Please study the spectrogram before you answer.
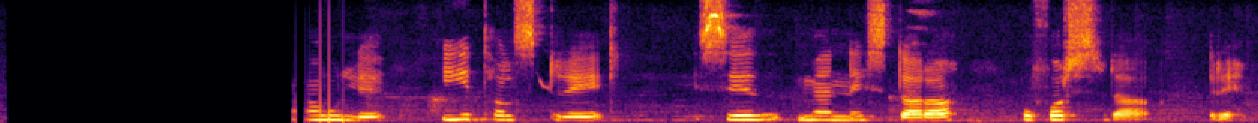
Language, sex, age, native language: Icelandic, female, 13, Icelandic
